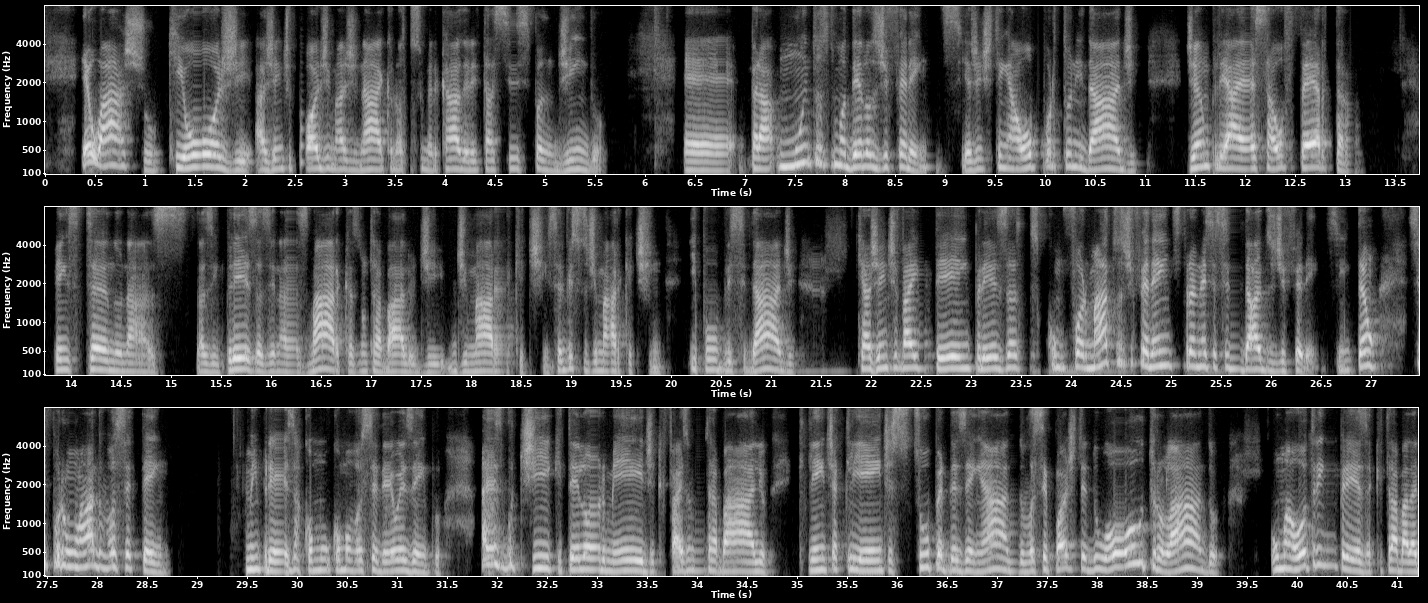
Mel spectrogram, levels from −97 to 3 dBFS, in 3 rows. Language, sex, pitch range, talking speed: Portuguese, female, 170-220 Hz, 140 wpm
